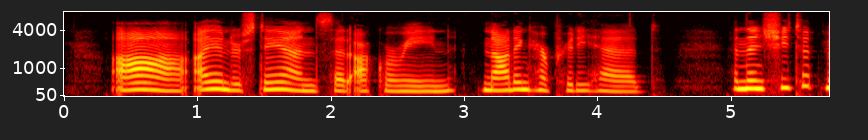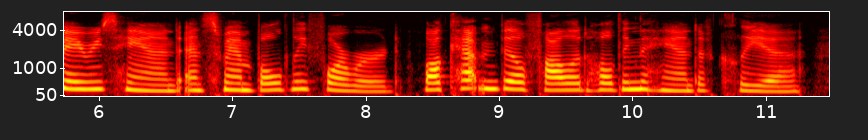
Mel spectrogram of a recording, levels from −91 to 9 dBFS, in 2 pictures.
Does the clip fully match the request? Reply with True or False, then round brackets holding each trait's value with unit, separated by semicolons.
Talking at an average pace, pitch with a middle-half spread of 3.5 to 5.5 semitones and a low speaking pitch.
False (145 wpm; 4.1 semitones; 225 Hz)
